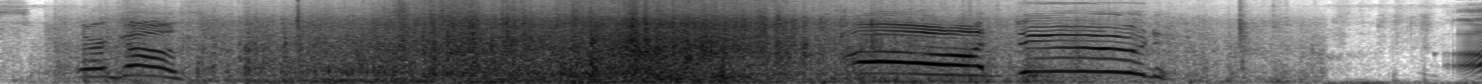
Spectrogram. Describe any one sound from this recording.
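A barn collapses with a loud crash and rumble of splintering wood.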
